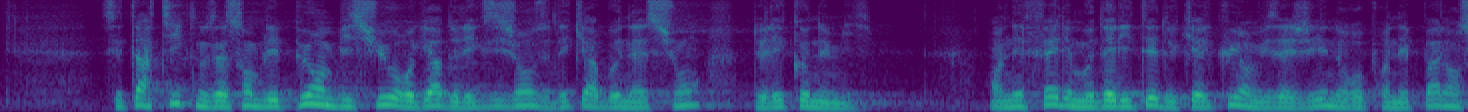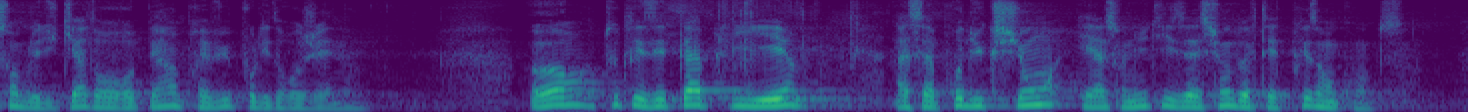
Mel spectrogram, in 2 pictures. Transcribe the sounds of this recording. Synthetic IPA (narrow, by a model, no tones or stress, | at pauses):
sɛt̪aʁt̪iklənuzasɑ̃blepøɑ̃bisjøoʁəɡaʁd̪əlɛɡziʒɑ̃sd̪əd̪ekaʁbɔnasjɔ̃d̪əlekɔnɔmi | ɑ̃nefɛlemɔd̪alit̪ed̪əkalkʲylɑ̃vizaʒenəʁəpχənɛpalɑ̃sɑ̃bləd̪ykʲad̪ʁøʁɔpeɛ̃pχevypuʁlid̪ʁɔʒɛn | ɔʁt̪ut̪lezet̪aplijeasapχɔd̪yksjɔ̃easɔ̃nyt̪ilizasjɔ̃d̪wavt̪ɛt̪χəpχizɑ̃kɔ̃t̪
